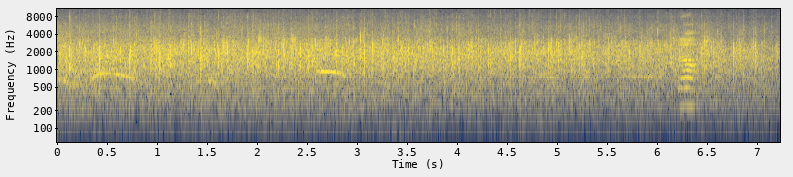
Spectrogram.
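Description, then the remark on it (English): Steady, sustained applause from an audience, a dense even wash of clapping hands that stays loud throughout with a few faint whoops or cheers mixed in. “That's awesome, because we clap for that one.”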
